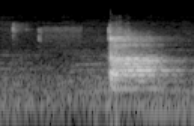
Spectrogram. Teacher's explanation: दांत के स्पर्श से उच्चरित होने वाला वर्ण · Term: दंत्य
